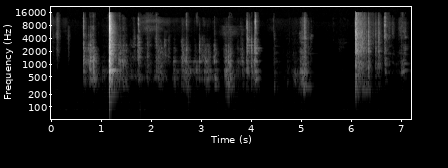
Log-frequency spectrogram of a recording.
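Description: Hand screwdriver clicking and scraping against the sheet-metal side panel of an Epilog Fusion Edge laser cutter as the panel screws are backed out, with one sharp clack about a second in. Near the end, a short metallic clatter as the loosened panel comes off.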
